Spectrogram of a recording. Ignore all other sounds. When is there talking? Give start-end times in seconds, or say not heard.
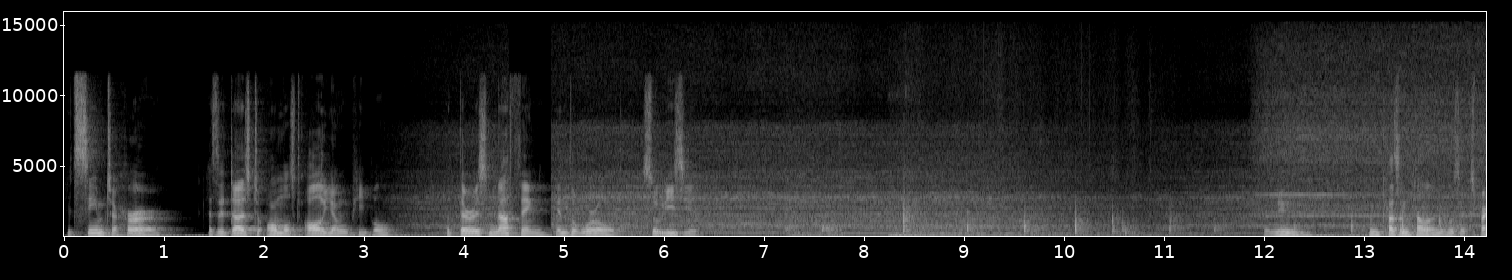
0.0-6.3, 12.0-14.1.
